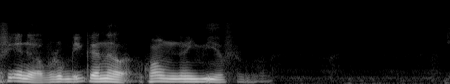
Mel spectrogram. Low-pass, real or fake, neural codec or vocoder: 7.2 kHz; fake; codec, 16 kHz in and 24 kHz out, 0.4 kbps, LongCat-Audio-Codec, four codebook decoder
